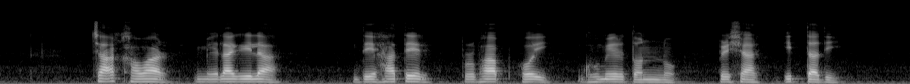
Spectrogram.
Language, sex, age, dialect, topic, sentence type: Bengali, male, 25-30, Rajbangshi, agriculture, statement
